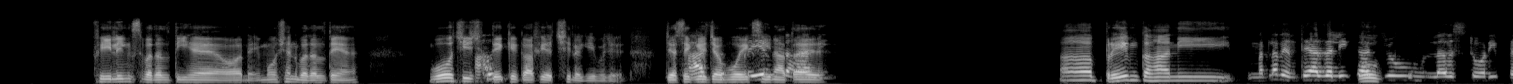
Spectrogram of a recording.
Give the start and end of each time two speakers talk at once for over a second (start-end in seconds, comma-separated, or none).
6.9-8.3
